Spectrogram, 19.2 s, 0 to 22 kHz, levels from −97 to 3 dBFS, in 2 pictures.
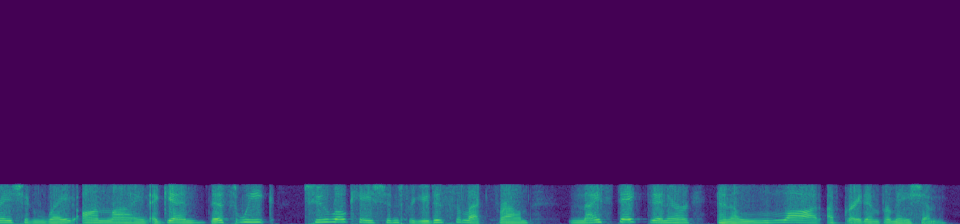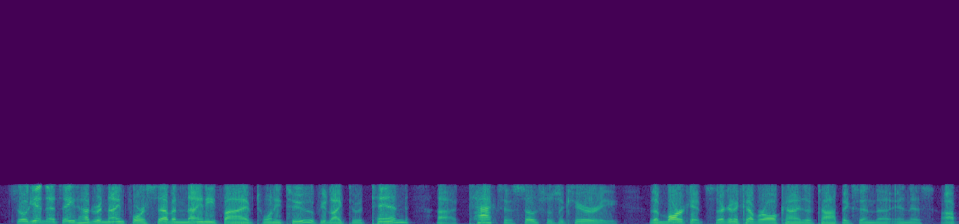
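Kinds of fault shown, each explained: G.726 ADPCM: The speech is coded as tiny differences from a running prediction, and here the coarseness points to the 16 kbit/s mode, just two bits a sample. That leaves a heavy, rasping hiss that swells and shrinks with the speech level, and nothing above about 3.9 kHz survives. A plain narrowband filter would dull the sound without the grit, and mu-law quantisation would add a finer, steadier hiss than this harsh, level-tracking rasp.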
